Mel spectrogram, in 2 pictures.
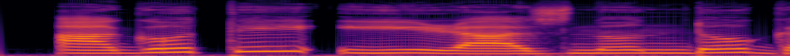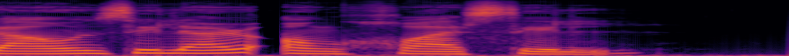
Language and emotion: Assamese, neutral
